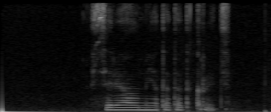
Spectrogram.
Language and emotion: Russian, neutral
